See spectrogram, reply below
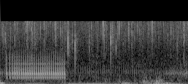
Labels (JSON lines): {"label": "biophony, croak", "recorder": "SoundTrap 500"}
